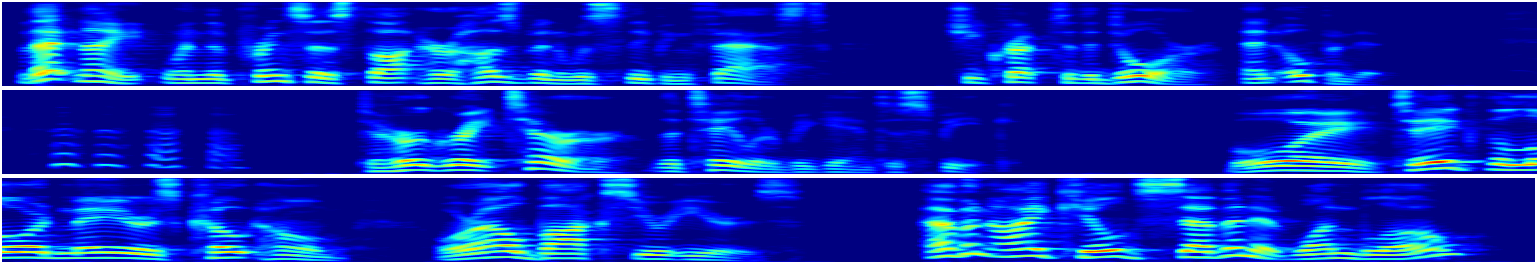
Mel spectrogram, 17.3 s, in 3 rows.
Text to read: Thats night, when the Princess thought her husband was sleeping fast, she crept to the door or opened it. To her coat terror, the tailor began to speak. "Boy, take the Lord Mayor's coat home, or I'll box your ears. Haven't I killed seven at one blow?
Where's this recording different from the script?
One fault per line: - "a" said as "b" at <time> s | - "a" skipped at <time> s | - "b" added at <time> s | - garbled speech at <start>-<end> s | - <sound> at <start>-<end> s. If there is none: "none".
- "Thats" said as "That" at 0.1 s
- "or" said as "and" at 4.7 s
- laugh at 5.6-6.7 s
- "coat" said as "great" at 7.4 s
